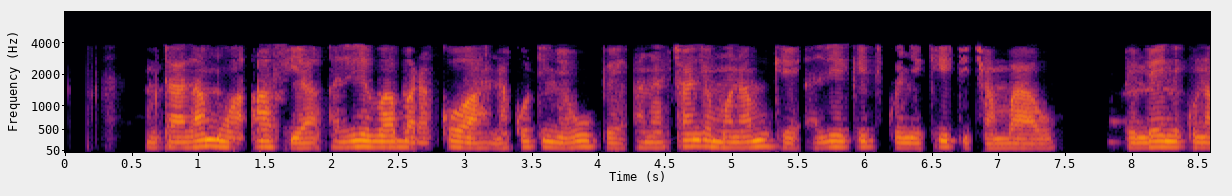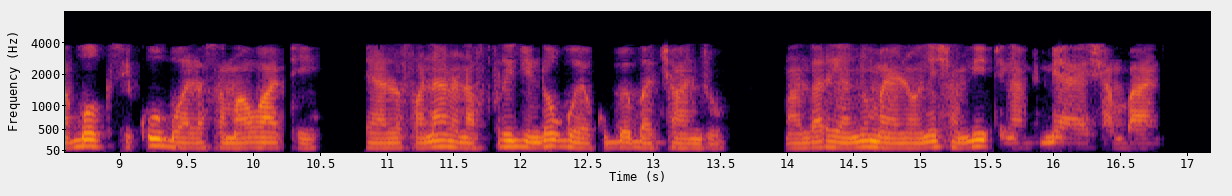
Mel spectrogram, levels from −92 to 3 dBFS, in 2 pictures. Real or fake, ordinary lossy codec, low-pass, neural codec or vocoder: fake; AAC, 16 kbps; 7.2 kHz; codec, 44.1 kHz, 7.8 kbps, Pupu-Codec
